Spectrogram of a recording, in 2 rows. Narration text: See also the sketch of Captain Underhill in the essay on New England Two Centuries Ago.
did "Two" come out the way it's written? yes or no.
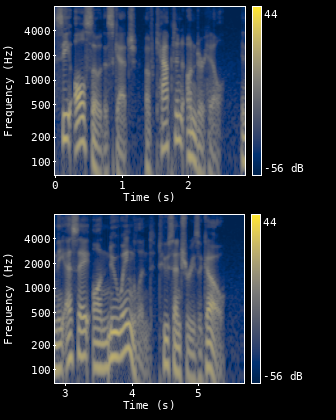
yes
